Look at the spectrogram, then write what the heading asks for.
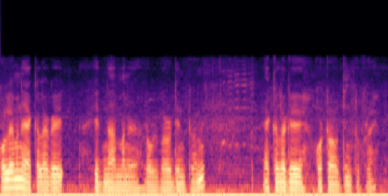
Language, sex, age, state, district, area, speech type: Assamese, male, 18-30, Assam, Barpeta, rural, spontaneous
